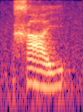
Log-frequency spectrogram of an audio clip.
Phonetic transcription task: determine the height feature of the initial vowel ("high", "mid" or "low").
low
